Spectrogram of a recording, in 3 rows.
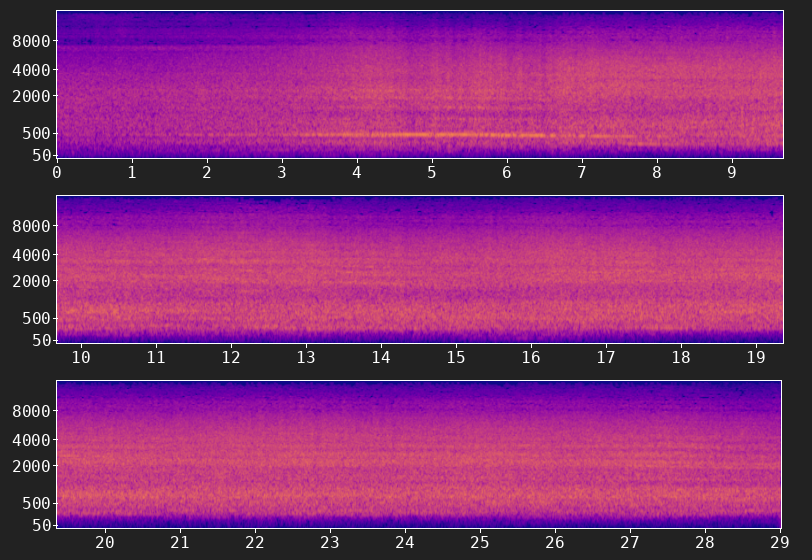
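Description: Class 181 electric locomotive hauling a freight train of tank wagons past at speed. The sound grows over the first few seconds as it approaches, with a humming tone that falls slightly in pitch as the locomotive goes by, then settles into the steady rolling noise of the wagons passing.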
